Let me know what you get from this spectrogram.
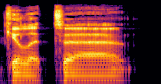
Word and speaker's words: Gillett: What a fabulous feature piece that was that ultimately got to air on Jared Gillett. – Rhymes with Philip.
